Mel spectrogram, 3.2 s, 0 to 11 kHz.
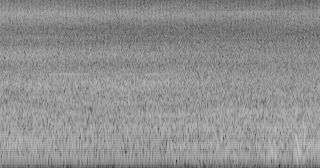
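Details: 2006 Nissan Altima 2.5 after a crank-no-start was fixed with a new crankshaft position sensor: steady, even idle with no stumbling, surging or cutting out, now running about 30 minutes. The engine sounds healthy.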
